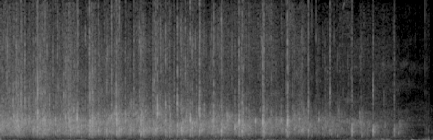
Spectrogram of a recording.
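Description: Congregation applauding and cheering in a church service, a sustained dense wash of claps at moderate distance that thins out toward the end.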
